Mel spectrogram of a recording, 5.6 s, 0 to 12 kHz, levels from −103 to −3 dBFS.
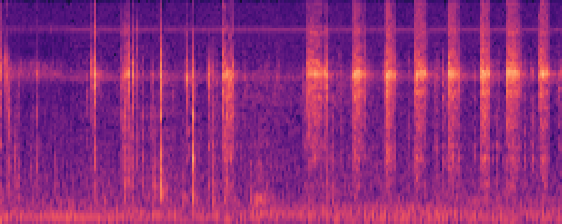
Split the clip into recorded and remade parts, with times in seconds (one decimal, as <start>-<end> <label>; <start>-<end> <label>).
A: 0.0-0.9 recorded; 0.9-2.7 remade; 2.7-3.1 recorded; 3.1-3.9 remade; 3.9-5.6 recorded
